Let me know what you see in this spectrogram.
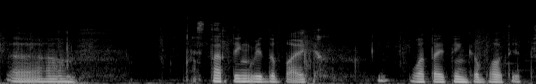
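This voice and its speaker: In a dry, close sound with no echo, a man speaks very slowly at a medium pitch with monotone, flat intonation and long, frequent pauses. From Romania. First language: Romanian. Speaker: motorcycle reviewer. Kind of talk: product review. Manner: halting, many fillers.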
